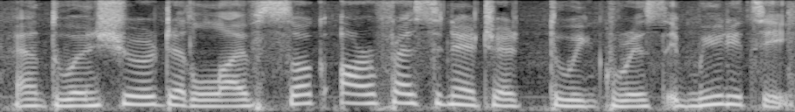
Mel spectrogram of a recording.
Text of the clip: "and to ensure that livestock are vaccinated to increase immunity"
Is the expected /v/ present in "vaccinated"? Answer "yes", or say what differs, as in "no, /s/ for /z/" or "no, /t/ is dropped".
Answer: no, /f/ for /v/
